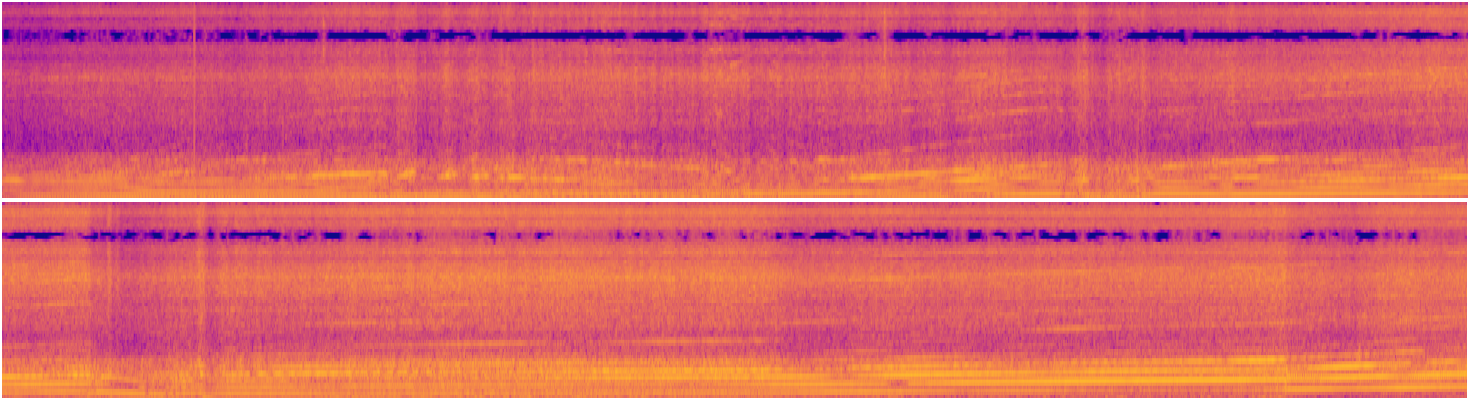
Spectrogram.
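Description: Supercharged Lotus Exige's four-cylinder engine under hard acceleration, heard from inside the cabin. The revs climb and then drop sharply at several gear changes in the first quarter minute. After that they rise slowly and steadily in a high gear.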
